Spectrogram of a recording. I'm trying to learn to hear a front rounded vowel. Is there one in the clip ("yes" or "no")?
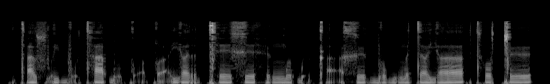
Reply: yes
